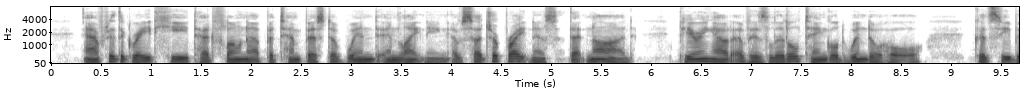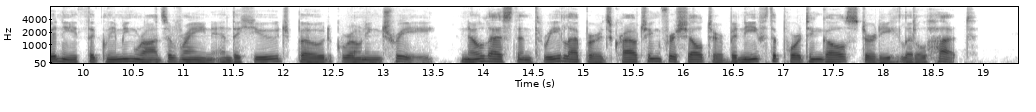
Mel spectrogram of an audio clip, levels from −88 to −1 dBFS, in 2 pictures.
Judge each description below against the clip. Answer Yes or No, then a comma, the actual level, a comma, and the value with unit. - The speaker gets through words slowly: No, average, 170 wpm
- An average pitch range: No, narrow, 2.3 semitones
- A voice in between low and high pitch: No, low, 110 Hz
